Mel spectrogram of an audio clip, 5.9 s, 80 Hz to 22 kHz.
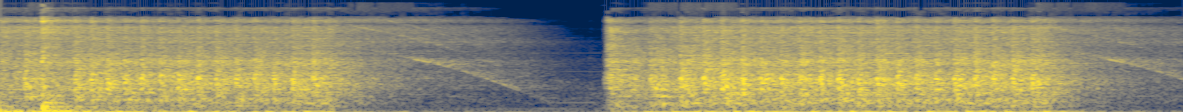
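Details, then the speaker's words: Nissan 350Z with a freshly installed replacement engine, cranked with the fuel pump fuse removed to prime the system: two cranking bursts spinning down after about two seconds, briefly catching on leftover fuel in the system. "So you could hear there was a little bit of fuel still in it, but now we're gonna put the fuel pump fuse back in and hopefully it should just start right up."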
